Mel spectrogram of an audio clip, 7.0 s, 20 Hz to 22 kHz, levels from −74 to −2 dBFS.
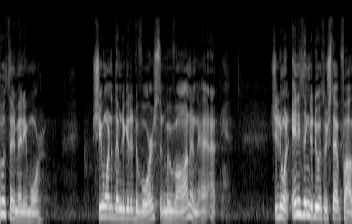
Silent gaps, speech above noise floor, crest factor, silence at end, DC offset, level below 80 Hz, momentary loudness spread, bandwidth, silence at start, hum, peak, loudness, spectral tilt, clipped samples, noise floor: none; 33 dB; 16 dB; 0 s; under 0.1%; -66 dBFS; 10 LU; 16 kHz; 0 s; none; -4 dBFS; -18 LUFS; -5 dB/octave; under 0.1%; -51 dBFS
